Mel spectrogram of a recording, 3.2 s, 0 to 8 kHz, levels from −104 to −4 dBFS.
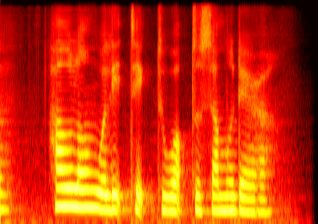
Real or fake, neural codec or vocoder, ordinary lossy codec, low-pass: fake; codec, 16 kHz, about 1 kbps, DyCAST, with the encoder's durations; none; 7.2 kHz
